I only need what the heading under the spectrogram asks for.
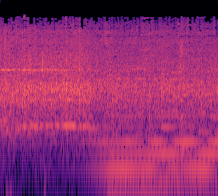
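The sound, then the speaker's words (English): An audience bursts into steady applause for a guest performer at a faith gathering, a dense wash of clapping that holds level throughout the short stretch. “Let's put our hands together for him and thank you very much.”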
